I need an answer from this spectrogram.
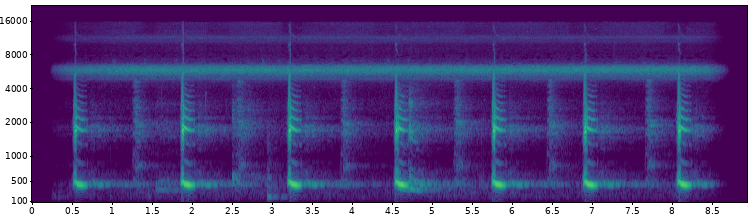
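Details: Barking Treefrog calling during breeding, with green frogs calling in the background: hollow, barking notes repeated about every 1.3 seconds, each with a bright attack and fading tail. A faint lower croak sounds once, over a steady high-pitched whine.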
